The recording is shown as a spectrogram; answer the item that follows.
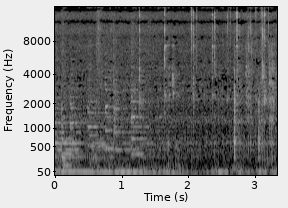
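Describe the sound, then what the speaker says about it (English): Browned onions and ginger garlic paste fry in a pan for a sardine curry, a close, bright sizzle broken by sharp crackles and spatula scrapes that grow busier toward the end. "And we're going to cook this until the raw smell of the ginger garlic paste disappears"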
